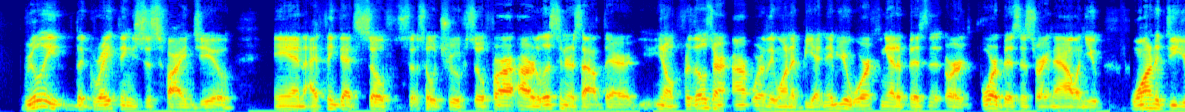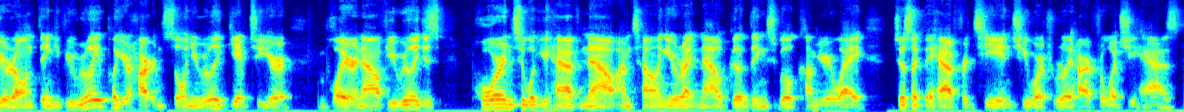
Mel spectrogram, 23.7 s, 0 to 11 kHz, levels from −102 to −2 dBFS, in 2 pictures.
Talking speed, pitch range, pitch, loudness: 270 wpm, 90-105 Hz, 95 Hz, -29 LUFS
